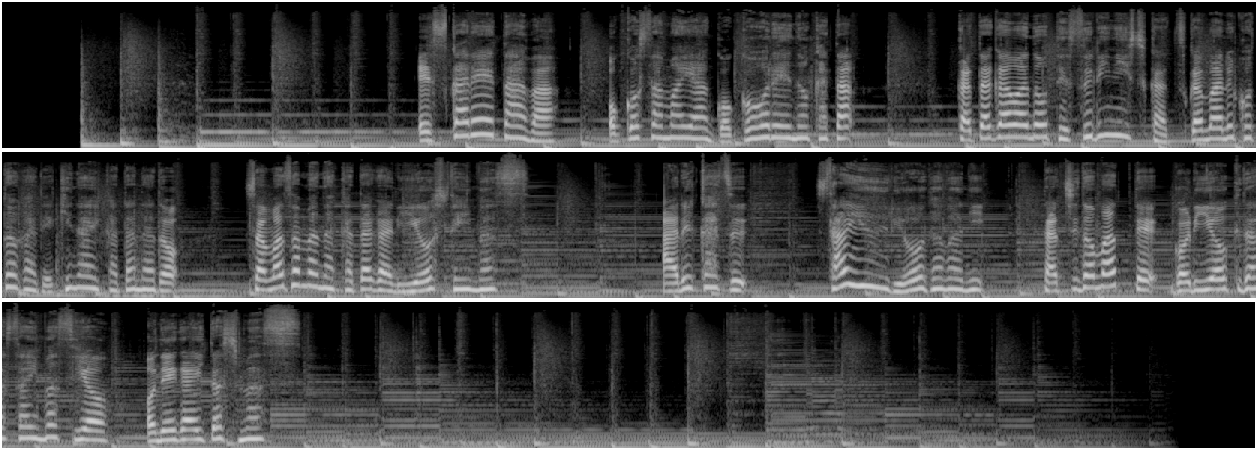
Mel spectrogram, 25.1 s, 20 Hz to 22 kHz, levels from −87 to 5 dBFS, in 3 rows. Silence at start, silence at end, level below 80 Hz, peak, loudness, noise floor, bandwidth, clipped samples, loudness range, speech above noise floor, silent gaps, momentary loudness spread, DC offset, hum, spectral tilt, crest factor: 0.5 s; 0.9 s; -38 dBFS; -2 dBFS; -21 LUFS; -51 dBFS; 19.5 kHz; under 0.1%; 13 LU; 31 dB; none; 16 LU; under 0.1%; none; -5.5 dB/octave; 20 dB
